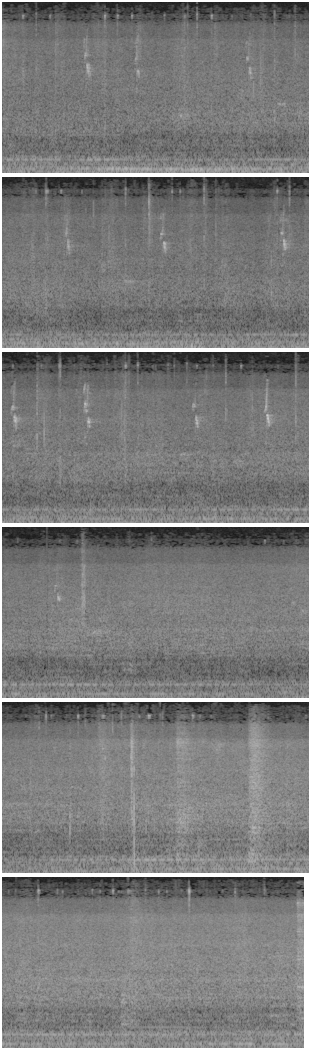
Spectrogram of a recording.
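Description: Steady low mechanical hum with a pitched drone, and short high bird chirps scattered through the first half. A few brief clicks or knocks come near the end.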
